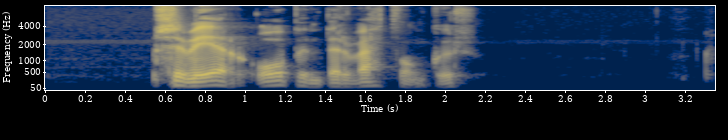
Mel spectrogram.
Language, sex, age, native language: Icelandic, male, 30-39, Icelandic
